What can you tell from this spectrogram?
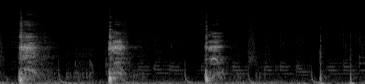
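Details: Three short, harsh cough and throat-clearing bursts about a second apart from an adult man who says he is having a half asthma attack from heavy, humid air, with a nasal voice; faint background music.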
